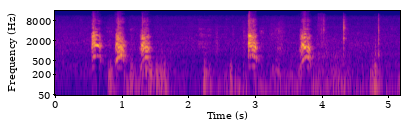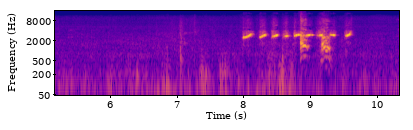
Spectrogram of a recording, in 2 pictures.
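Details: Pet dog Lucky barks in short, sharp bursts: a quick run of three, then scattered single and paired barks. Near the end, rapid high bird chirps overlap a final double bark over low background rumble.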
